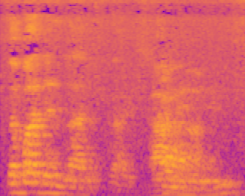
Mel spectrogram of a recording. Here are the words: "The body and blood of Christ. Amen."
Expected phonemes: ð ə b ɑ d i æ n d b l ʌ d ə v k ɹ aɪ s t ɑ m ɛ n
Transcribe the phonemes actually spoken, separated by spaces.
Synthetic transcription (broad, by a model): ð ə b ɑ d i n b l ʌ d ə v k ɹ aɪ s ɑ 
